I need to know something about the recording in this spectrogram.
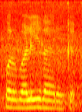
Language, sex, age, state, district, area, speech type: Tamil, female, 18-30, Tamil Nadu, Tiruppur, urban, spontaneous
